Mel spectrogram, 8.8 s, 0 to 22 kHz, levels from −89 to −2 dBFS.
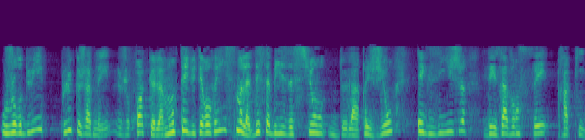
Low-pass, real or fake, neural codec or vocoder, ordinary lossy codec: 5.4 kHz; real; none; AAC, 24 kbps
